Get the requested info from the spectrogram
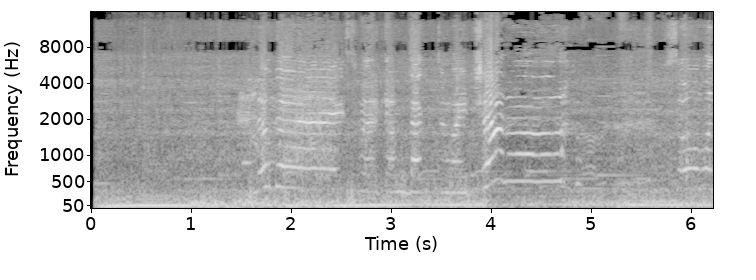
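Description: A woman's voice singing, with held notes and sliding pitch, over the steady low engine and road rumble inside a moving Fiat car's cabin.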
